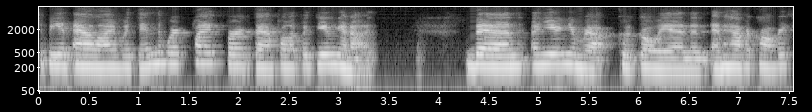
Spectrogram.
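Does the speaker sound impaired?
Yes: profound hearing loss, congenital.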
